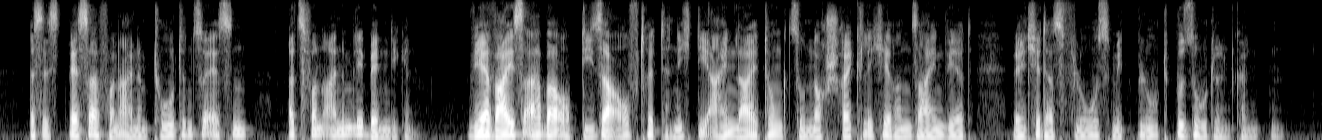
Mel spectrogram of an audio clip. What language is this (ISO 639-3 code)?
deu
